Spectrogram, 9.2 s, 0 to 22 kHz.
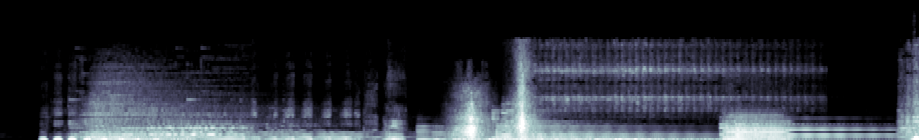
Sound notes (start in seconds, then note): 0.4 giggling; 7.2 grumbles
